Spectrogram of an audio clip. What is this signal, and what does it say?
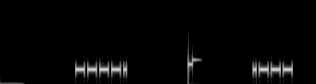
Morse code, heard as a keyed tone, about 38 wpm, 700 Hz. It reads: 9 J
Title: Single Letter-Number - Rapid-Fire 40wpm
